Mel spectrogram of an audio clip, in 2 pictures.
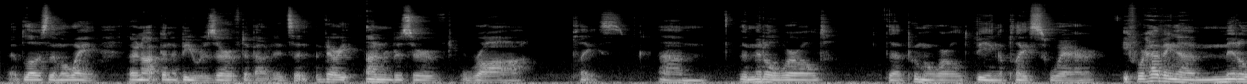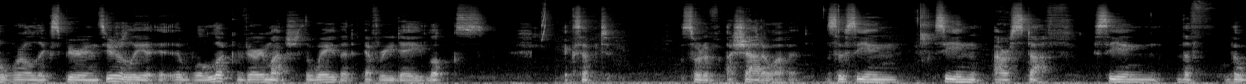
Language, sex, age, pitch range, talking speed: English, male, 20-39, 95-110 Hz, 150 wpm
